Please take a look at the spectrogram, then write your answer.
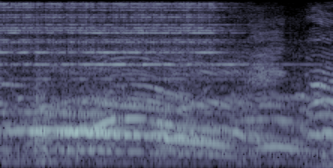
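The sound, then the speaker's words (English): A school bell rings continuously and loudly for a couple of seconds, a bright metallic clangor with a steady tone, while a murmur of voices carries on underneath. “Saved by the bell again”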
